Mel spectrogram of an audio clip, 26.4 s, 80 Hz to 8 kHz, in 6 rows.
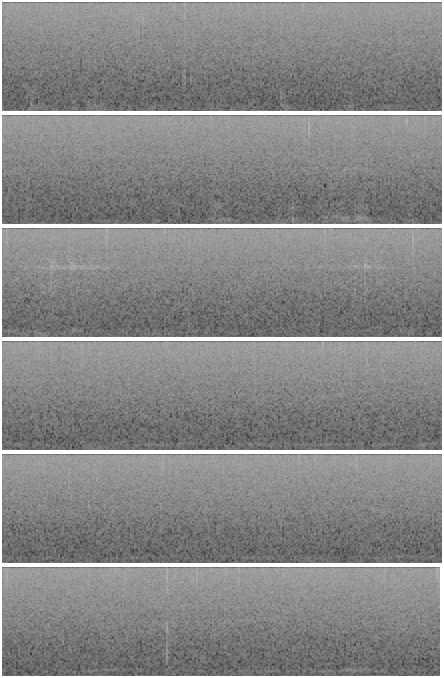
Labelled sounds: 9.1	9.8	vessel noise, 1.3 to 3.3 kHz

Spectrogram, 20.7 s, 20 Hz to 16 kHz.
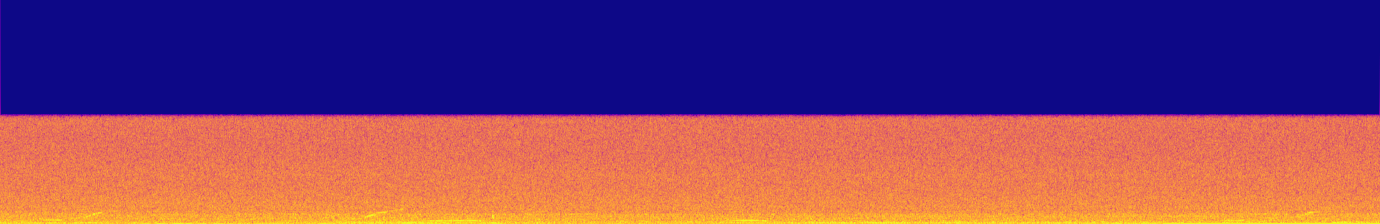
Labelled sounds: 19.6	19.8	humpback whale, 0.80 to 0.99 kHz

